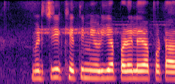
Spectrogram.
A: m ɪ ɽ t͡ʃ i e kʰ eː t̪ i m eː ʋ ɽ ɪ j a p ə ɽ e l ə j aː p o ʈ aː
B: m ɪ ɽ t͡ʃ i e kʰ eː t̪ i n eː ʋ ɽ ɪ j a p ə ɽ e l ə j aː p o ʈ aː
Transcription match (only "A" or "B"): A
